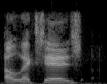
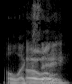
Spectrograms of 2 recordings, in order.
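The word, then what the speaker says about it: Aleksej: Alexej. – No, I think the J makes a Y sound. Alexej? Oh, Alexej Pokusevsky? – Yes, I believe that's correct.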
